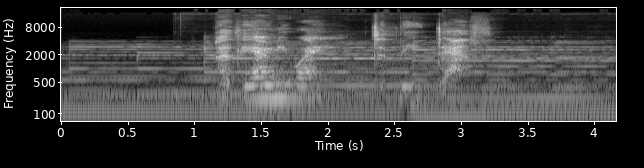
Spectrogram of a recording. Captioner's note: voiceover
